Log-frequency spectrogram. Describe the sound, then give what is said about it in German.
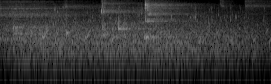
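Water trickles steadily down a rock wall, a continuous splashing wash with occasional bright droplet pings standing out, no voices. “Sie gingen weiter in die Richtung, woher das Geräusch kam, und sahen an der Wand Wasser herunterrinnen.”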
